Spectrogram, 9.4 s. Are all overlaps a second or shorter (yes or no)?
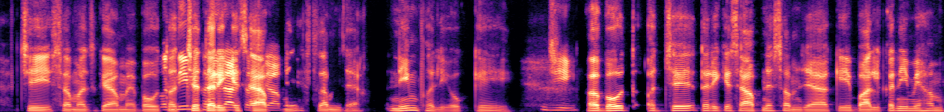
no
